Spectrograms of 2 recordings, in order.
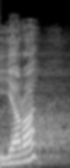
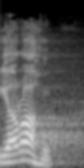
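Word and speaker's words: يره: Wa may ya'mal mithqala dzarratin syarran yarah. Kalau diberhentikan bacanya yarah, tapi kalau dibaca langsung yarahu.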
